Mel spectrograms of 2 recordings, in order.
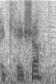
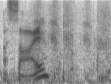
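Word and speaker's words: açaí: And for some reason, I don't know why, for some reason, I thought that was pronounced acacia. Um, and I have recently come to the understanding it's spelled it's pronounced asai.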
